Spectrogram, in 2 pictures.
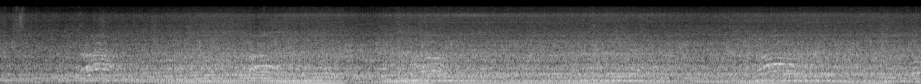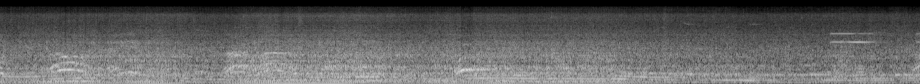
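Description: Cat 50 forklift's engine running under load, its pitch rising and falling as it manoeuvres, with voices calling out over it. Its reversing beeper starts beeping just before the end.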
